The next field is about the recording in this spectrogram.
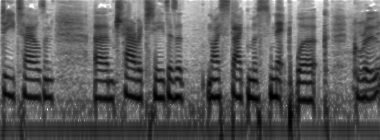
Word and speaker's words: nystagmus: And they said nystagmus, N-Y-S-T-A-G-M-U-S, nystagmus.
